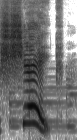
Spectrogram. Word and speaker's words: shake: a there we go and a silent e at the end to make that one say a shh and then there's a silent E doesn't say anything all right Shake we're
